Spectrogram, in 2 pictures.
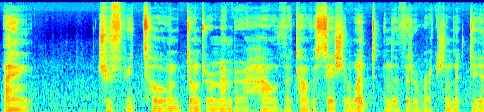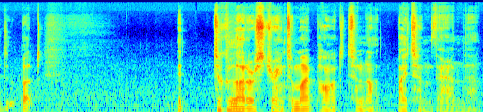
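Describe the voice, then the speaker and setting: Deep-voiced, theatrical male vampire played by a man. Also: animated, measured pace, slight background noise. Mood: wistful, fond. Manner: theatrical, old-fashioned wording, teasing, dramatic swells and whispers. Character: affectionate, theatrical centuries-old male vampire husband. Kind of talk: ASMR roleplay storytelling.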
